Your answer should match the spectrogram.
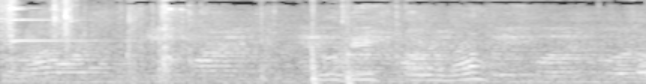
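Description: Men talking, with a thump about two seconds in.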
